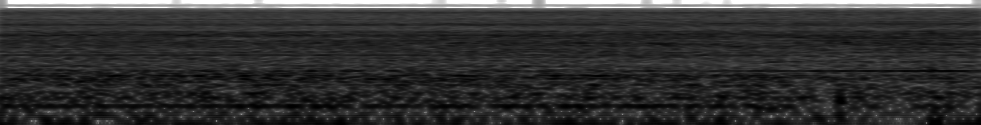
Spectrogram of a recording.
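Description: Bee vacuum running steadily, sucking honey bees off the comb up a corrugated hose: a loud, even rush of air with a faint constant hum.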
